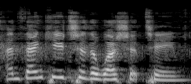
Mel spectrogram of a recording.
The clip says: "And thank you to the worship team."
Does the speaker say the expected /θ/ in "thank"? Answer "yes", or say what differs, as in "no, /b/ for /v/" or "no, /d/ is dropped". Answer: yes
